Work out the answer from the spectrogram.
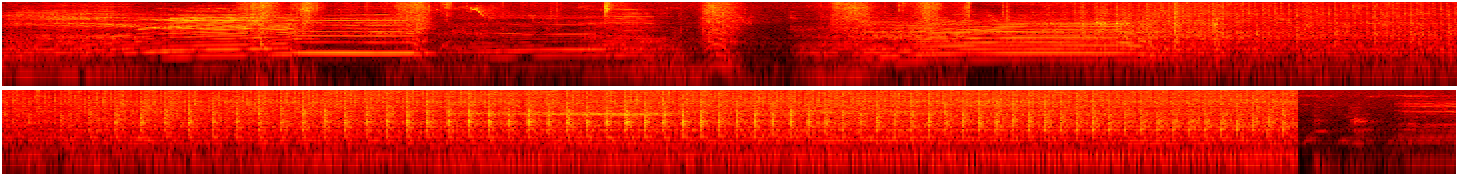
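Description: A cow mooing three times in long, drawn-out calls, then a tractor engine running with a fast, even chugging for about ten seconds before it cuts off suddenly near the end.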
